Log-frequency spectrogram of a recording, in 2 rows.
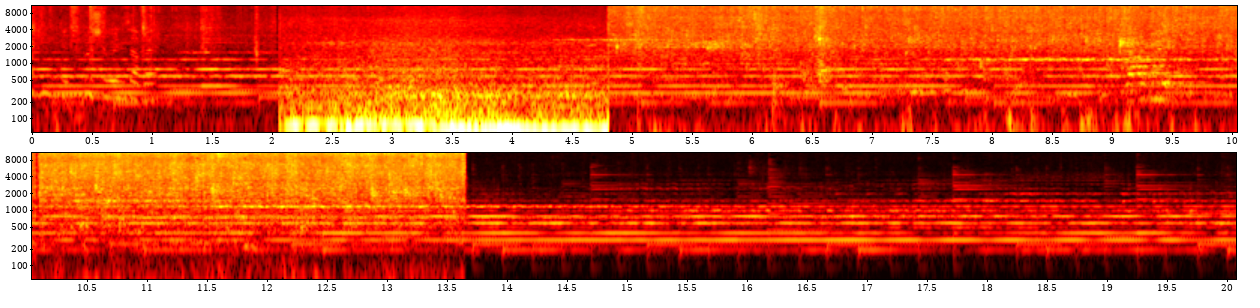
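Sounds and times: soft ambient music: 0.0s - 20.0s
loud low rumble: 2.1s - 4.8s
water trickling and splashing: 4.8s - 13.7s.

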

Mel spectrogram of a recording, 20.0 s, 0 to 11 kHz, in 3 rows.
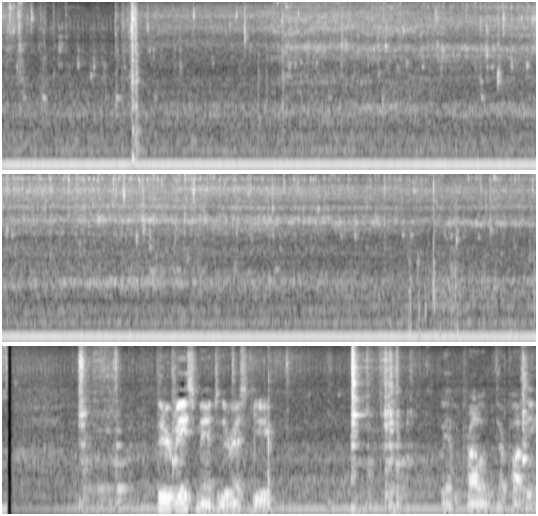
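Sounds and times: water dripping: 0.0s - 13.4s.

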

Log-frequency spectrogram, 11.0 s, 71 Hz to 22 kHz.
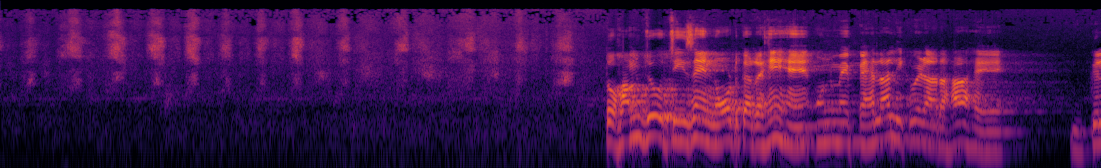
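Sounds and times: eraser rubbing on whiteboard: 0.0s - 5.9s.

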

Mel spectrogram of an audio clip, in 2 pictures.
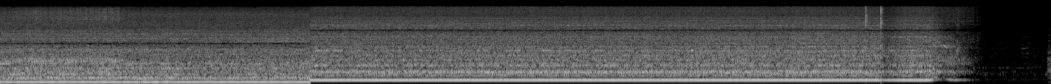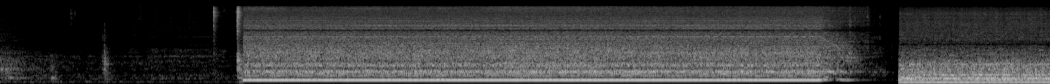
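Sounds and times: lathe running: 0.0s - 9.6s, 12.9s - 21.0s.

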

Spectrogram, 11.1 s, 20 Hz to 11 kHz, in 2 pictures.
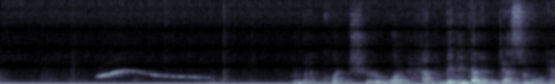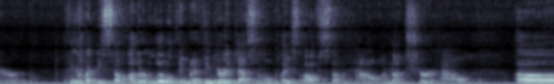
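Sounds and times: person whistling a note: 1.0s - 2.2s.

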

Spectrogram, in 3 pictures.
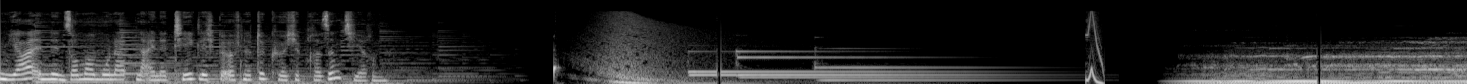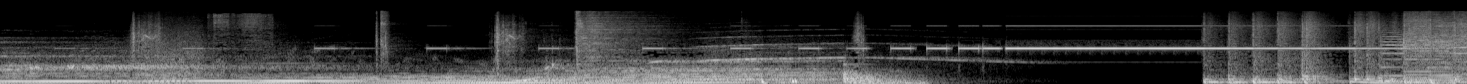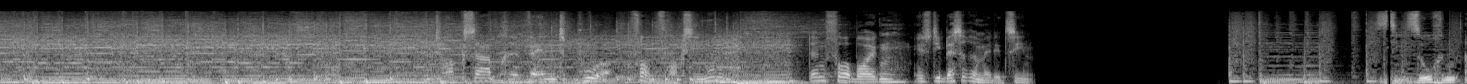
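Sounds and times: guitar music: 0.5s - 5.2s, 28.2s - 37.3s
heart monitor beeping: 17.8s - 28.5s.

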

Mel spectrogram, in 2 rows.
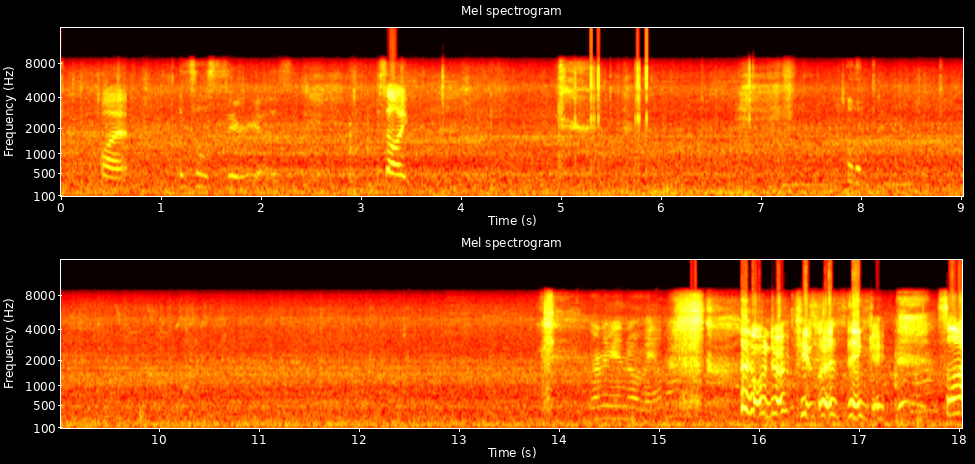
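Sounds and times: car road and engine rumble: 0.0s - 18.0s.

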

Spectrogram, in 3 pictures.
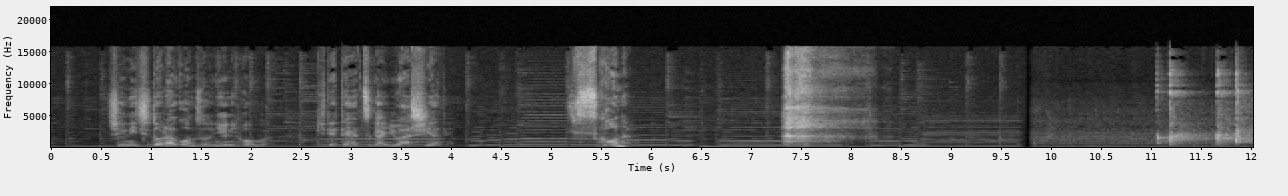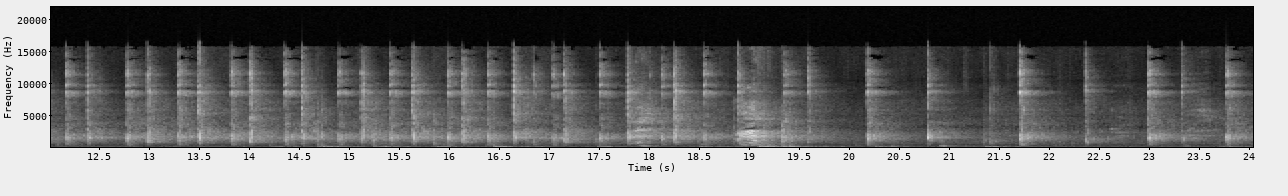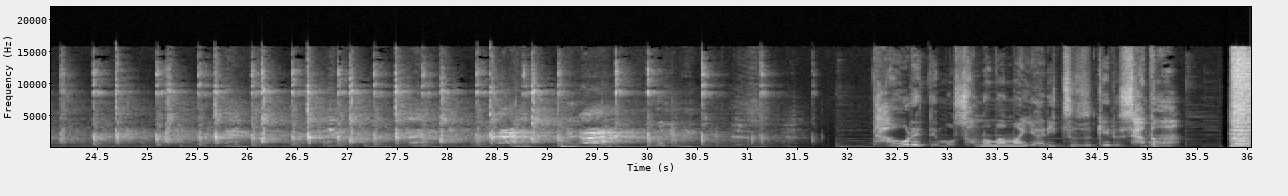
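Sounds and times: table tennis ball clicking: 11.0s - 31.8s.

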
